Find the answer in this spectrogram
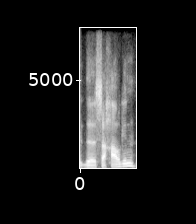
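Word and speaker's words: Sahuagin: We were dealing with the Sahaugen. Is that how you pronounce it?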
